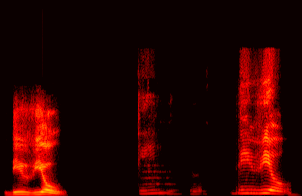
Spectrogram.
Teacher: দিব্য এটা অন্তস্থ ব, বর্গীয় না, ঠোঁট লাগবে না।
